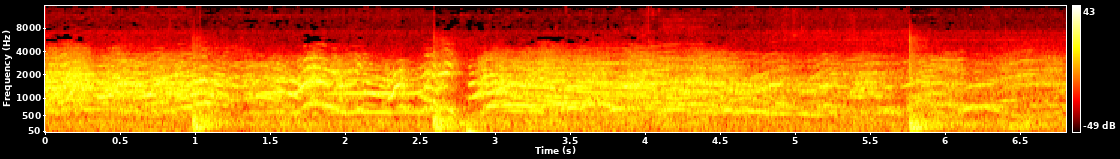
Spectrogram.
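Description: Fireworks burst with loud booms.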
